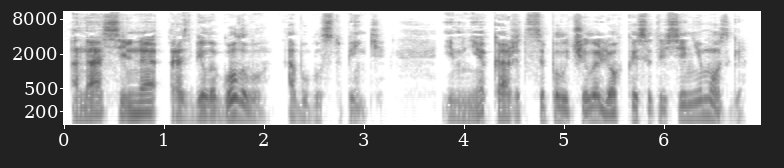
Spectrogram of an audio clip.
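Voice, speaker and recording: Man voicing a shrewd older detective, soft and measured, knowing tone, very low voice, lively intonation. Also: slightly rough, no room sound. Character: shrewd, gentle older male Belgian detective.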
